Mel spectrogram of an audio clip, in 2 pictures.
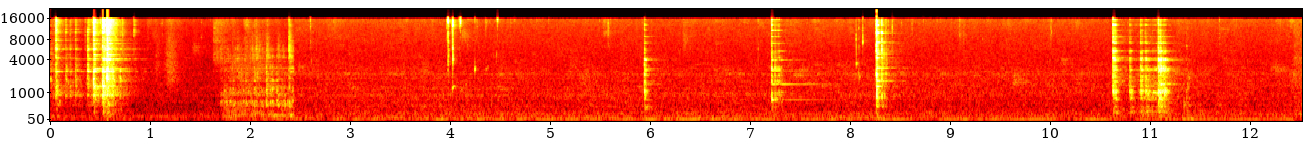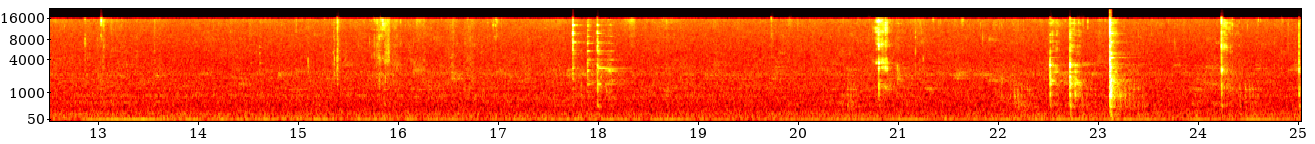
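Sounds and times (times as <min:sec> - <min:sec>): metal spoon clinking on ceramic bowls: 0:07.2 - 0:07.6, 0:17.7 - 0:18.3, 0:22.5 - 0:23.4.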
